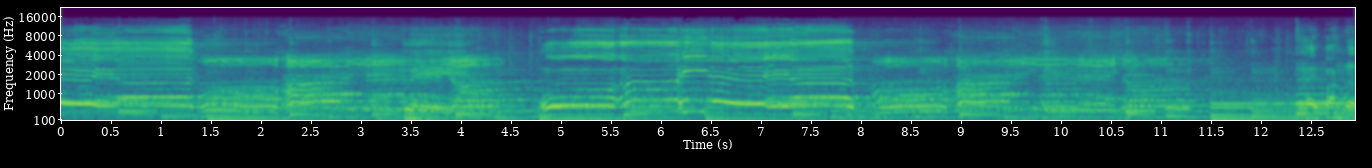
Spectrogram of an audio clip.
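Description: A man singing a slow melody with long held notes, accompanying himself on a nylon-string classical guitar.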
